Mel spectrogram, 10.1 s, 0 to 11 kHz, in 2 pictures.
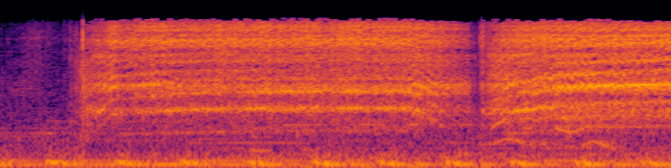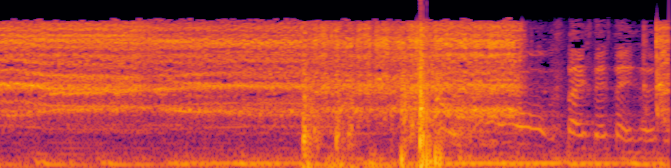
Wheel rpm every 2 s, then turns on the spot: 80, 100, 150, 160, 120.
none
